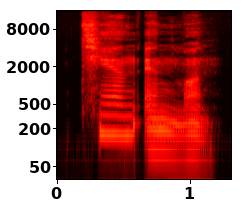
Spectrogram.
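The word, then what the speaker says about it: 티엔 앤 먼 (天安门): 깨알로제로의 노래 티엔 앤 먼. 네, 이 천안문이라는 네 중국어 발음이죠.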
